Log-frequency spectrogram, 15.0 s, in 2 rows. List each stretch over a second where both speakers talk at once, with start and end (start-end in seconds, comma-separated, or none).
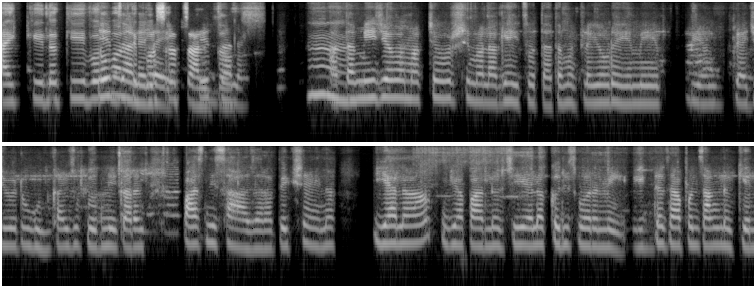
1.0-2.4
